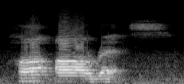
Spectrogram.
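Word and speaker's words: הָאָרֶץ: Ha-aretz. It's ha-aretz, though. The metheg, or the saluk right there, tells me to accent that syllable.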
